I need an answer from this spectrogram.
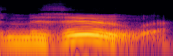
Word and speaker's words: Mizzou: By the way, you spelled it with a ZOO right here, but the way it's pronounced, it's Mizzou right here.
